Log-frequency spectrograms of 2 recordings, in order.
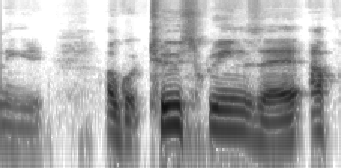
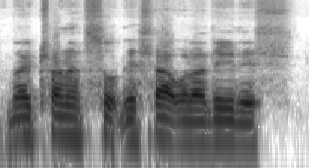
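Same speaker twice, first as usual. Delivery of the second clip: ordinary talk, nothing marked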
